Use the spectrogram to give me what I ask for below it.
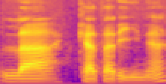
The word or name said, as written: ladybug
